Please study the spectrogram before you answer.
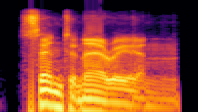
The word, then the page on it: centenarian: British English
